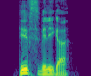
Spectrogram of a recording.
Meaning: 1. voluntary assistant (male or of unspecified gender) 2. Hiwi; foreign collaborator in the Wehrmacht or the SS 3. inflection of Hilfswillige: strong genitive/dative singular
- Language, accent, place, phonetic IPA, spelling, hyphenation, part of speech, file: German, Germany, Berlin, [ˈhɪlfsˌvɪlɪɡɐ], Hilfswilliger, Hilfs‧wil‧li‧ger, noun, De-Hilfswilliger.ogg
